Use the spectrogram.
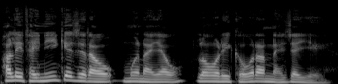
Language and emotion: Bodo, neutral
